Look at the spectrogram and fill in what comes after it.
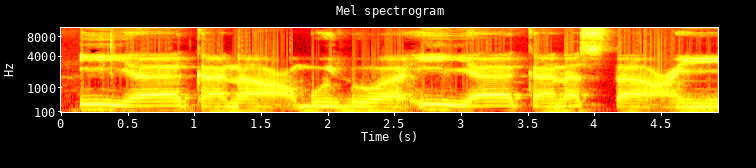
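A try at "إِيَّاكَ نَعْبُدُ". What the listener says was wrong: huruf y ditasdidkan dulu ditekan dulu iyaka nabudu wa i bukan iaka nabudu wa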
